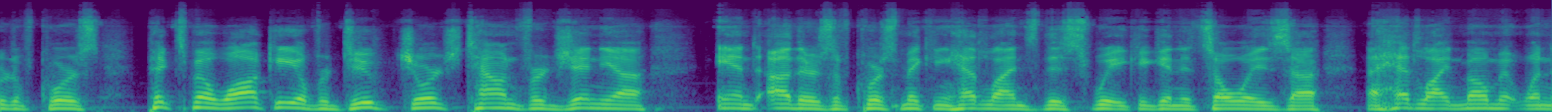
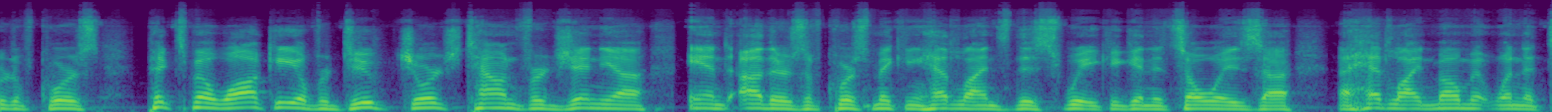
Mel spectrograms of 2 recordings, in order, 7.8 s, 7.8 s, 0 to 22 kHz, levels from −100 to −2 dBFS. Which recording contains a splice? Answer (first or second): second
